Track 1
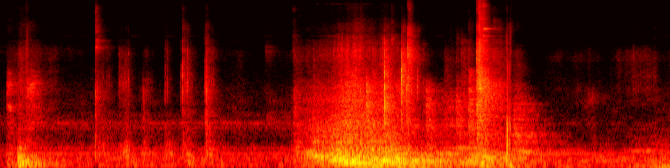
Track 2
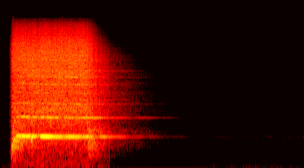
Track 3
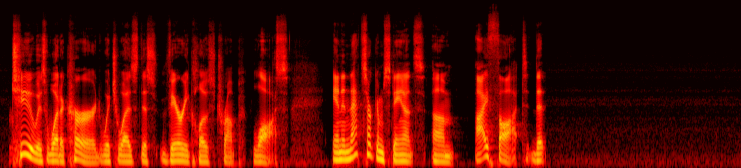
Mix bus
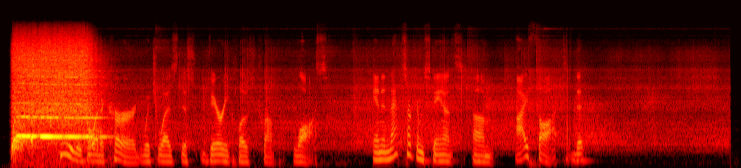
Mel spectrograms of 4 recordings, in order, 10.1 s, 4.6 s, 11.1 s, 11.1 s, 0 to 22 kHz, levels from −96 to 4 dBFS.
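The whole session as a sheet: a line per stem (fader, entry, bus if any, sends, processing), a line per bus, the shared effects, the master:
-12.5 dB, 0.90 s, no send, spectral levelling over time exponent 0.4; steep high-pass 460 Hz 36 dB/octave; compression 3:1, threshold -34 dBFS, peak gain reduction 11 dB
+2.0 dB, 0.00 s, no send, none
-5.5 dB, 0.60 s, no send, bass shelf 330 Hz -10 dB; hum notches 60/120 Hz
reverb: none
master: low-pass 11 kHz 12 dB/octave; treble shelf 3.8 kHz -7.5 dB

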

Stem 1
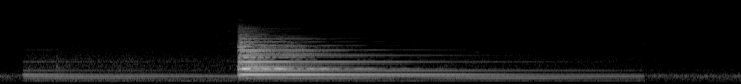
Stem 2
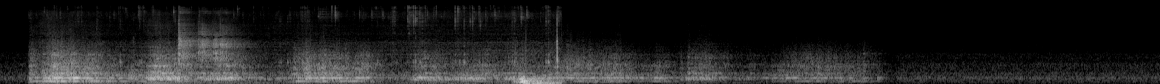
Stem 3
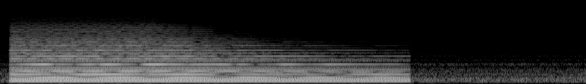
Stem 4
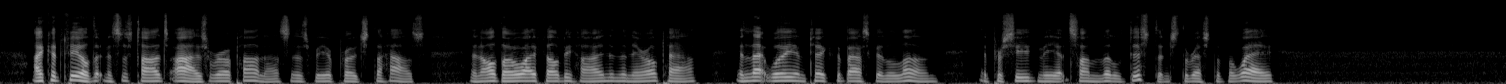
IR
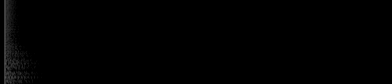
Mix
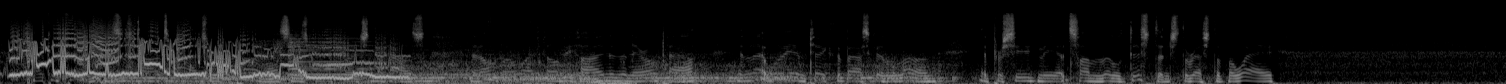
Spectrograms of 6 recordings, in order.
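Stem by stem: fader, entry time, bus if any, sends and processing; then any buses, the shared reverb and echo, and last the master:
-12.5 dB, 0.50 s, bus A, no send, high-order bell 3.7 kHz +14.5 dB
-10.5 dB, 0.75 s, bus A, no send, peak limiter -17.5 dBFS, peak gain reduction 11 dB
-2.5 dB, 0.00 s, no bus, no send, formants replaced by sine waves; wavefolder -17.5 dBFS
-4.0 dB, 0.00 s, no bus, no send, compressor with a negative ratio -36 dBFS, ratio -1
bus A: 0.0 dB, tilt EQ -4 dB/octave; compression, threshold -34 dBFS, peak gain reduction 17.5 dB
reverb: none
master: compression, threshold -26 dBFS, peak gain reduction 5.5 dB

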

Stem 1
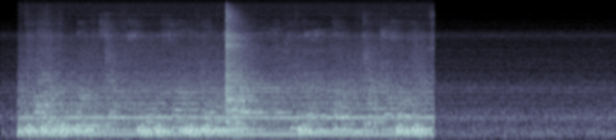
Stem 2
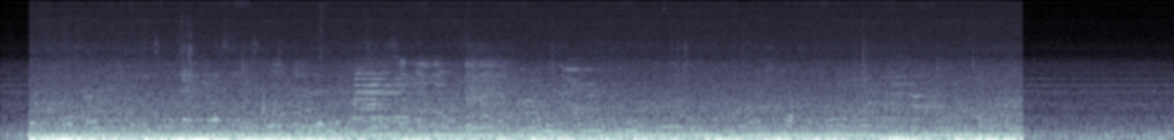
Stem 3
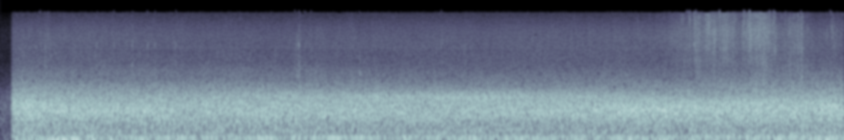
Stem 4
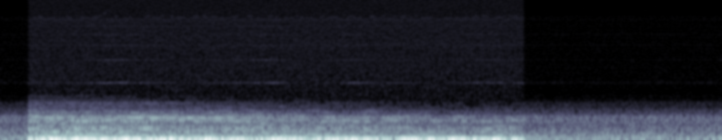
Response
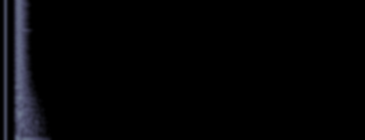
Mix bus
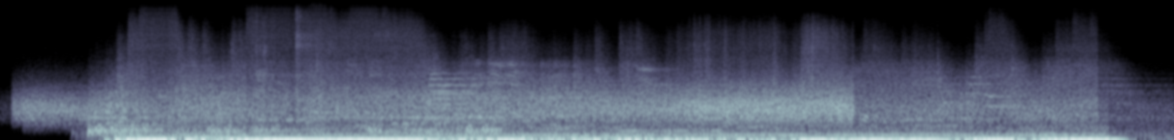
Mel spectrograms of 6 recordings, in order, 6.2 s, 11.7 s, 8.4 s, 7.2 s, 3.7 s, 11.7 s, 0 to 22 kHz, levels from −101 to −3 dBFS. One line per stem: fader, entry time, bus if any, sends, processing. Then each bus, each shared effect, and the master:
-3.0 dB, 0.70 s, bus B, no send, no echo send, none
+2.0 dB, 0.75 s, bus A, send -22 dB, echo send -13 dB, none
6.62 s -18 dB -> 6.87 s -8.5 dB, 0.00 s, bus A, no send, echo send -3 dB, high-pass 380 Hz 24 dB/octave; treble shelf 8.6 kHz +4.5 dB
-7.0 dB, 1.20 s, bus B, send -16.5 dB, no echo send, ring modulator 24 Hz
bus A: 0.0 dB, high-pass 500 Hz 24 dB/octave; compression, threshold -33 dBFS, peak gain reduction 8 dB
bus B: 0.0 dB, compression, threshold -29 dBFS, peak gain reduction 12 dB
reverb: on, RT60 0.35 s, pre-delay 95 ms
echo: delay 104 ms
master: level-controlled noise filter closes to 740 Hz, open at -14 dBFS; compression, threshold -17 dBFS, peak gain reduction 7 dB

